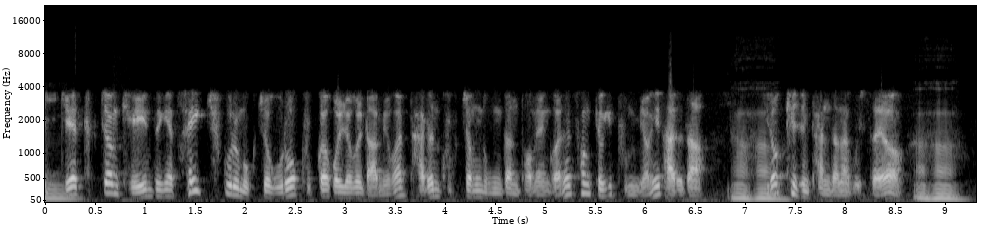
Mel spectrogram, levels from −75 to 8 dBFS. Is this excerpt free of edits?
no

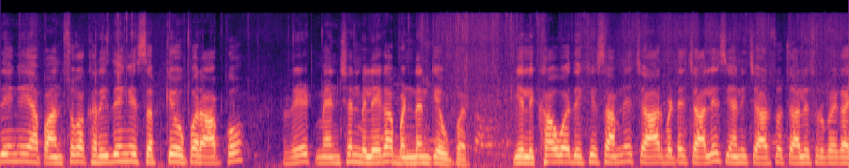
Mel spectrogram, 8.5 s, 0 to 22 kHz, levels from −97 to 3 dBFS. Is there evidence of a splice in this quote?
no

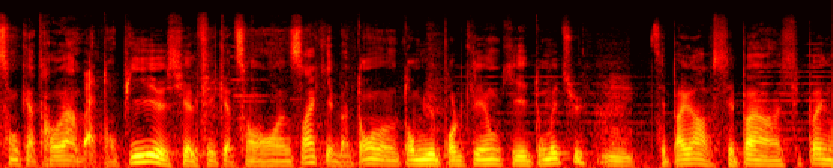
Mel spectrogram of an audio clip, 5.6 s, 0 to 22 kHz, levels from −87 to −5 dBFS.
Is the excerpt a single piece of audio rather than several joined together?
yes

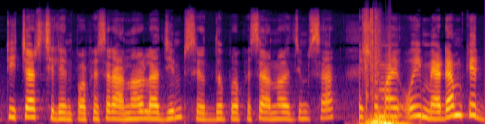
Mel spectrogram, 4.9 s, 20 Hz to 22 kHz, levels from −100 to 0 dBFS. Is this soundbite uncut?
no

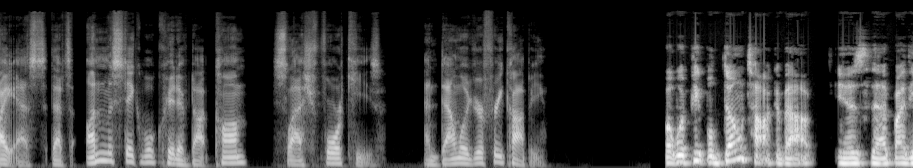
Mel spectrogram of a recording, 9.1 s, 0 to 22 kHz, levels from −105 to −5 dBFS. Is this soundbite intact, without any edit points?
no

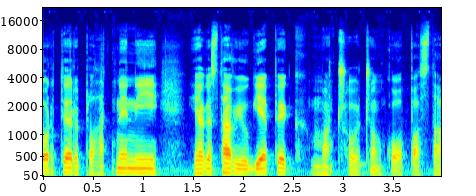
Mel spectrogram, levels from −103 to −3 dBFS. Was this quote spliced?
no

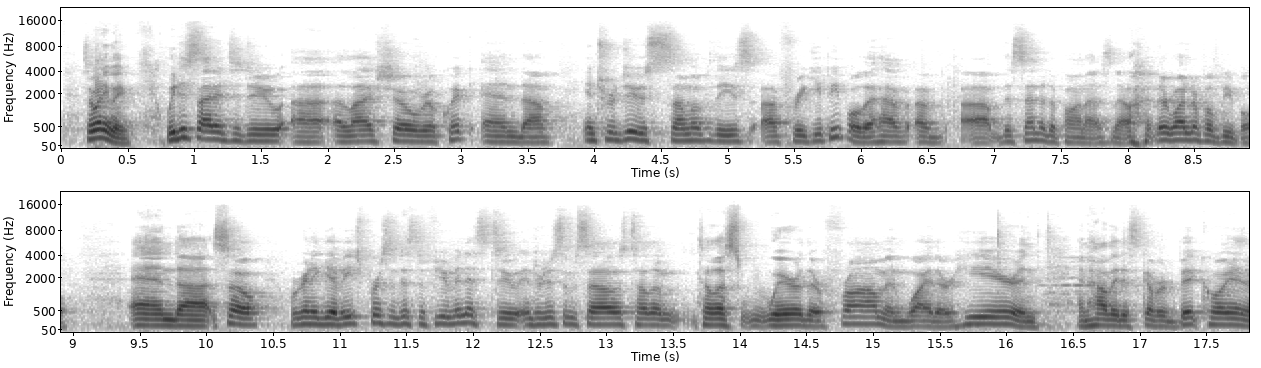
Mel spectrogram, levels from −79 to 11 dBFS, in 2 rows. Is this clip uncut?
no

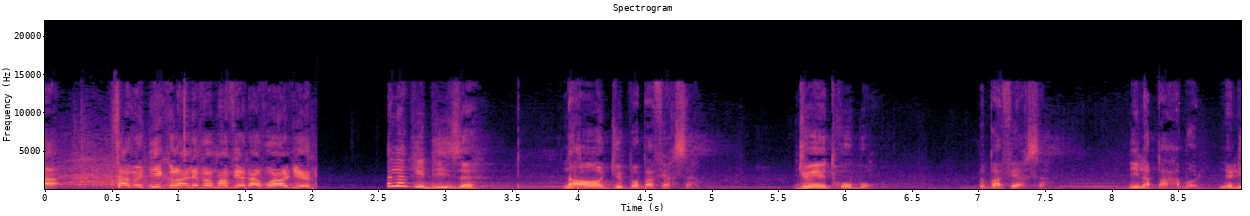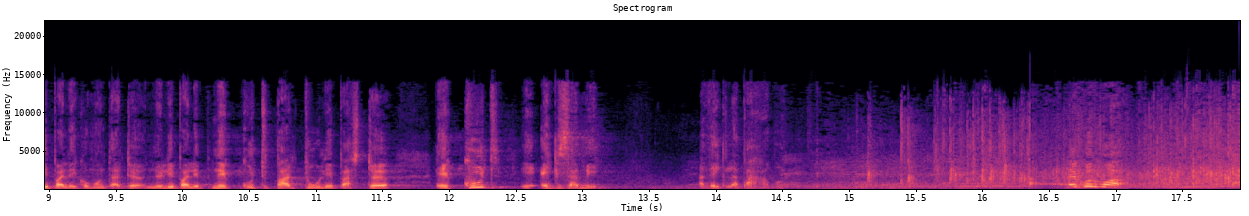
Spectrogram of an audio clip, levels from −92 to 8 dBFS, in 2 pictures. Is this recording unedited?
no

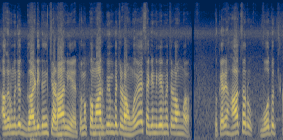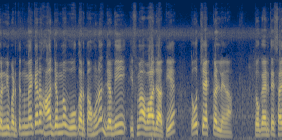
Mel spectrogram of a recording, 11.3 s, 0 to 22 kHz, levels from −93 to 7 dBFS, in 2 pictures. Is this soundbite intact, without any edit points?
yes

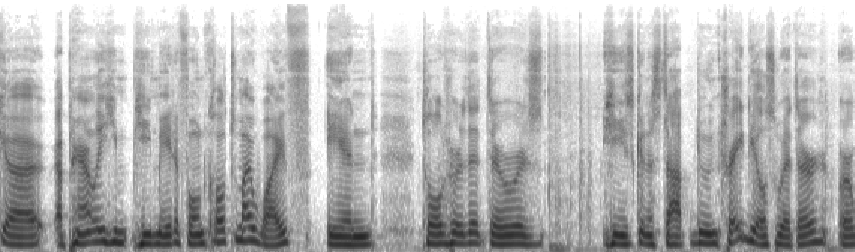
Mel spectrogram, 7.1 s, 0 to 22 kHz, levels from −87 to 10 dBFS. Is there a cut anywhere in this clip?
no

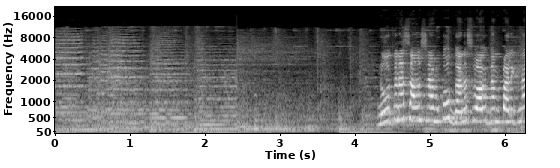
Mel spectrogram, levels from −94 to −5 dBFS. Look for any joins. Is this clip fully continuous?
no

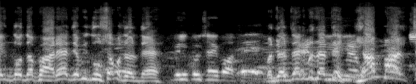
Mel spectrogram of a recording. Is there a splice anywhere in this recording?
no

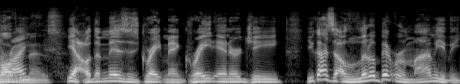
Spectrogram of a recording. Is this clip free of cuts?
yes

